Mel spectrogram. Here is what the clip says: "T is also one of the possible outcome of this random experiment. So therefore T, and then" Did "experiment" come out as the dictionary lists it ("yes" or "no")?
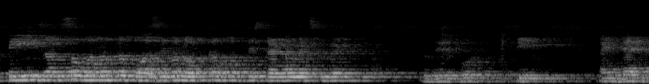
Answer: no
